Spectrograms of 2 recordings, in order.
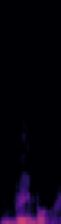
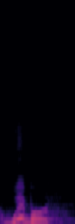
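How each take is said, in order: First: The name is said with a German pronunciation. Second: The name is said as English spelling suggests. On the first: "pronounce it as if they knew how to pronounce it in German" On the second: "spelled like Weber"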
